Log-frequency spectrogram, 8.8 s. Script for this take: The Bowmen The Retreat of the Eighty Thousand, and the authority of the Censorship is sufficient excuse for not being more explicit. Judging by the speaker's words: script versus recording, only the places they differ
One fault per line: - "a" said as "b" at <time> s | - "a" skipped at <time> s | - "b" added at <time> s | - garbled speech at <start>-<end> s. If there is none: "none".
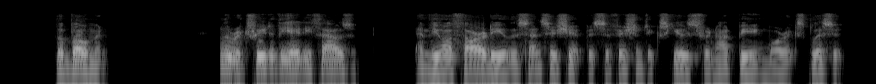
none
